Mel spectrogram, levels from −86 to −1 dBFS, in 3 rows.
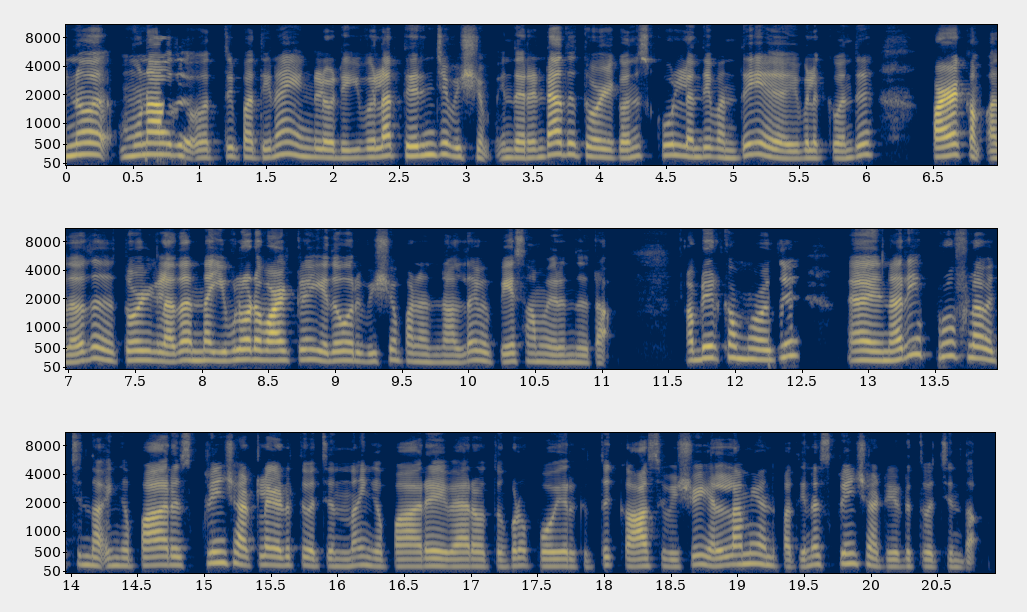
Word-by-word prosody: இன்னும் 260 +3 +4 0.3
3வது 255 0 +6
ஒருத்தி 185 +3 -6
பார்த்தீங்கன்னா 195 +6 -2
எங்களோட 195 -4 -1
இவளா 200 +4 +3
தெரிஞ்ச 250 +3 +2
விஷயம். 185 -3 -3
இந்த 185 - -2
2வது 260 +7 +4
தோழிக்கு 195 -4 0
வந்து 220 +4 -4
ஸ்கூல்லேருந்தே 220 -4 -2
வந்து 180 +7 -4 0.3
இவளுக்கு 175 0 -5
வந்து 185 +8 -4 0.5
பழக்கம். 220 0 +9
அதாவது 190 +9 0 0.2
தோழிகளா 215 -3 +3
தான் 225 - +6
இருந்தா 215 0 +1
இவளோட 235 +2 +3
வாழ்க்கையிலயும் 225 +1 +4
ஏதோ 210 - -1
ஒரு 200 - -7
விஷயம் 220 +2 -6
பண்ணதுனால 170 -3 -5
தான். 215 +1 -2
இவ 205 - -4
பேசாம 190 -1 -2
இருந்துட்டா. 170 -1 -6 0.6
அப்படி 250 +5 +2
இருக்கும்பொழுது 250 -1 -1 0.5
அ - - +6 0.3
நெறைய 335 +11 +2
ப்ரூஃப்லாம் 295 -4 -1
வச்சிருந்தா. 205 -4 -5
இங்க 185 -1 -6
பாரு 200 +1 +4
ஸ்க்ரீன் 250 +5 -3
ஷாட்லாம் 205 -2 +1
எடுத்து 195 -1 -6
வச்சிருந்தா. 175 +1 -8
இங்க 170 -2 -7
பாரு 170 +1 +1
வேற 170 0 +1
ஒருத்தங்க 165 +1 -12
கூட 180 0 -6
போயிருக்கறது, 170 +2 -5
காசு 175 +1 +3
விஷயம் 200 +4 -3
எல்லாமே 220 +4 0
வந்து 195 -3 -9
பார்த்தீங்கன்னா, 170 +6 -6
ஸ்க்ரீன் 235 -1 -4
ஷாட் 170 -4 -4
எடுத்து 165 0 -10
வச்சிருந்தா. 155 -2 -12
200 Hz, 165 wpm, -24 LUFS, 180-230 Hz, 0.6 s, பழக்கம்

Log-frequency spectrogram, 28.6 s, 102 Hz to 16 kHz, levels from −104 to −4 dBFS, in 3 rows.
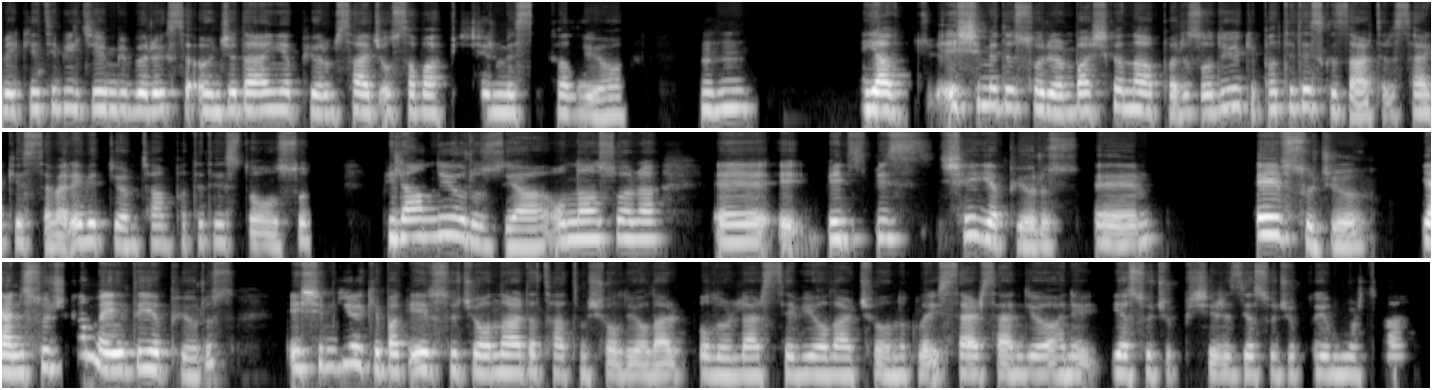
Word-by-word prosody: bekletebileceğim 220 +1 0
bir 215 -1 -4
börekse 210 0 +4
önceden 210 +1 +3
yapıyorum. 215 -3 -1
Sadece 200 +1 0
o - - -2
sabah 200 -1 -2
pişirmesi 200 0 -3
kalıyor. 185 -2 -3 0.5
Hı 220 - +2
hı. 230 +2 -1 0.8
Ya 215 -1 +9 0.2
eşime 255 - +1
de 245 - +2
soruyorum, 215 -4 +2
"Başka 210 +3 +1
ne 225 -1 +1
yaparız?" 205 -2 -2
O 200 +1 0
diyor 245 +2 -2
ki: 215 - -11
"Patates 230 +2 -2
kızartırız, 205 -2 -4
herkes 200 +1 -2
sever," - - -2
"Evet." 210 +1 +3
diyorum, 180 -2 -1
"Tamam, 190 0 -9
patates 200 0 -9
de - - -1
olsun," 90 - -4 0.5
planlıyoruz, 240 -6 +1
ya. 170 0 0
Ondan 225 +2 +3
sonra, 225 -1 0 0.4
eee, 200 - +2
eee, 395 -3 0
biz 225 +1 +1
biz, 235 +5 -8
şey, 255 0 -2
yapıyoruz, 85 - -1
eee, 95 -1 0 0.8
ev 265 0 +11
sucuğu 175 - -2 0.3
yani 195 -2 +7
sucuk 230 +3 -4
ama 335 - +4
evde 210 +1 +8
yapıyoruz. 175 -10 0 0.3
Eşim 235 +2 +1
diyor 275 -1 0
ki: 220 -2 -1
"Bak 205 0 +1
ev 220 +1 +7
sucuğu, 210 -1 -3
onlar 195 +1 +2
da - - -3
tatmış 185 - -9
oluyorlar, 90 0 -2
olurlar, 180 -1 -2
seviyorlar 180 0 -2
çoğunlukla 180 +1 -5
istersen." 185 -1 -2
diyor, 185 0 0
hani, 180 +1 -5
ya 195 - +3
sucuk 195 +1 -9
pişiririz 185 0 -7
ya 185 - -1
sucuklu 185 0 -11
yumurta. 185 0 -6
205 Hz, 150 wpm, -24 LUFS, 185-225 Hz, 0.8 s, ev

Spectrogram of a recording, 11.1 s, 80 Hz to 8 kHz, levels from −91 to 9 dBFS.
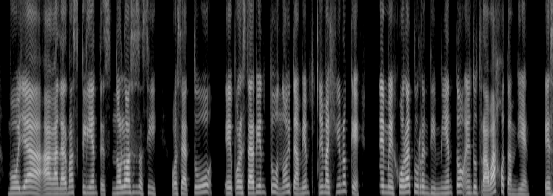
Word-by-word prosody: voy 220 +2 -2
a 235 -2 +7
a 205 +1 +4
ganar 205 +1 +3
más 245 +1 -3
clientes", 230 -6 -1
no 225 +2 -2
lo 245 +2 +3
haces 250 0 +2
así, 220 -1 -5 0.3
o 210 - -6
sea, 205 -1 0
tú, 245 +7 -6 0.3
eh, 220 0 +2
por 235 +1 -3
estar 225 -1 +4
bien 255 -2 -2
tú, 260 -3 -7
¿no? 235 +5 -5
Y 275 - -7
también, 220 +5 0 0.2
imagino 250 +5 -2
que - - 0 0.4
te 260 0 +7
mejora 250 +2 +2
tu 270 -2 -8
rendimiento 230 +2 -5
en 235 0 -2
tu 240 0 -5
trabajo 180 - +3
también, 185 -4 -5 0.3
es 215 0 -1
230 Hz, 175 wpm, -24 LUFS, 210-250 Hz, 0.4 s, a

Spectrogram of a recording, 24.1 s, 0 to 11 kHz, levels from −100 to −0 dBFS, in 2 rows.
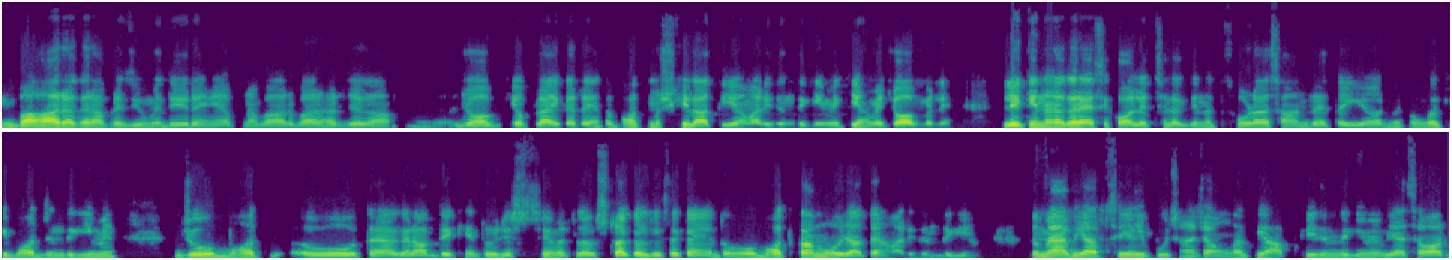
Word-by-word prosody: बाहर 165 +3 +9
अगर 180 -1 +3
आप 175 -2 -2
रेज़्यूमे 165 0 -6
दे 150 -1 -3
रहे 155 0 -4
हैं, 150 - -8
अपना 150 +1 -11
बार-बार 145 0 -4
हर 145 - -5
ज़गह, 150 +1 -3 0.6
जॉब 150 -1 +1
के 160 - +1
एप्लाई 150 -1 +1
कर 160 - -2
रहे 170 - +1
हैं, 200 - -6
तो 205 -1 -5
बहुत 195 0 -2
मुश्किल 180 +1 0
आती 140 +2 +2
है 150 - 0
हमारी 145 -1 -4
ज़िंदगी 140 +2 -8
में, 165 - -3
कि 175 - 0
हमें 160 -1 0
जॉब 140 0 +7
मिले। 480 +4 -7 0.5
लेकिन 170 +5 +6
अगर 185 +1 +7
ऐसे 175 +2 +4
कॉलेज 165 0 +2
से 180 - -8
लग 160 -2 -3
जाए 170 +1 -6
ना, 190 - -7
तो 190 - -19 0.2
थोड़ा 175 +1 +1
आसान 165 -2 -5
रहता 140 0 -5
ही 150 0 -4
है 145 - -4
और 165 +2 -5
मैं 180 0 -10
कहूँगा 175 +1 -3
की 200 - -2
बहुत 180 0 0
ज़िंदगी 175 +1 -4
में, 195 +1 -3 0.5
जो 175 +6 +6
बहुत 170 +2 0 0.4
ओ, 165 -2 +2
होता 145 0 -2
है, 140 0 0
अगर 145 +1 -2
आप 145 -1 -1
देखें 145 +7 -3
तो 190 +2 0
जिससे 170 0 -4
मतलब 160 0 -2
स्ट्रगल 165 +2 +3
जिसे 160 0 -1
कहें, 155 +2 -2
तो 220 +2 -2
वो 215 -2 +1
बहुत 185 0 +2
कम 180 0 +6
हो 160 - +3
जाता 135 0 +1
है - - -7
हमारी 135 -1 -12
ज़िंदगी 130 0 -13
में, 130 - -29 0.4
तो 185 - 0
मैं 175 -1 +5
भी 215 - +2
आपसे 200 +1 -1
यही 195 0 +2
पूछना 175 0 -6
चाहूँगा 165 +2 -4
कि 200 +3 -6
आपकी 175 +3 -6
ज़िंदगी 170 0 -6
में 175 0 -7
भी 175 -1 -2
ऐसा 160 +1 -3
और 155 0 0
165 Hz, 220 wpm, -22 LUFS, 150-180 Hz, 0.6 s, बाहर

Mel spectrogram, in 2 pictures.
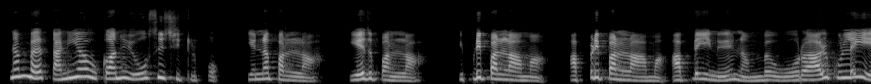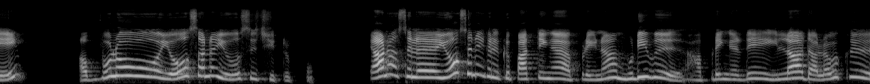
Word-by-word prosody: நம்ம 360 -5 +4 0.2
தனியா 290 +10 +3
உட்கார்ந்து 275 +1 +2
யோசிச்சிட்டு 280 -2 -2
இருப்போம். 195 0 -16 0.3
"என்ன 245 +2 0
பண்ணலாம், 175 -7 -4 0.4
ஏது 265 +2 +3
பண்ணலாம், 175 -6 -4 0.4
இப்டி 260 +8 +4
பண்ணலாமா, 200 -8 +1 0.4
அப்டி 205 +11 +2
பண்ணலாமா?" 180 -8 0 0.2
அப்டினு 205 -3 -1 0.2
நம்ம 175 +3 -6 0.3
ஒரு 205 +2 -3
ஆளுக்குள்ளேயே 310 -1 +3 0.8
அவ்ளோ 325 - +1 0.5
யோசன 390 - 0 0.2
யோசிச்சிட்டு 245 -3 -8
இருப்போம். 180 +1 -23 0.6
ஆனா, 395 +5 +7
சில 350 -4 +2 0.3
யோசனைகளுக்கு 410 - -1
பாத்தீங்க, 265 +2 +1
அப்டின்னா 220 +3 -6 0.2
முடிவு, 325 +3 +1 0.4
அப்படிங்கறதே 230 +4 -6 0.2
இல்லாத 285 +4 +2
அளவுக்கு 310 +10 -5
250 Hz, 105 wpm, -24 LUFS, 205-310 Hz, 0.8 s, ஆனா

